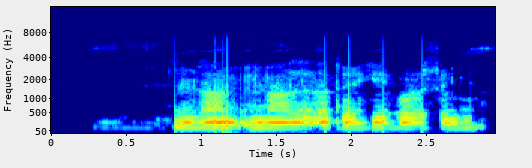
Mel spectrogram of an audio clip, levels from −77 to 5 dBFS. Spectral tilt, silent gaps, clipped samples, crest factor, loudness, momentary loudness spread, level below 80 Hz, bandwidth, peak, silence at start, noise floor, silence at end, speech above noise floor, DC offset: -8.5 dB/octave; none; under 0.1%; 14 dB; -24 LUFS; 7 LU; -56 dBFS; 7 kHz; -12 dBFS; 0.8 s; -56 dBFS; 0.1 s; 31 dB; under 0.1%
